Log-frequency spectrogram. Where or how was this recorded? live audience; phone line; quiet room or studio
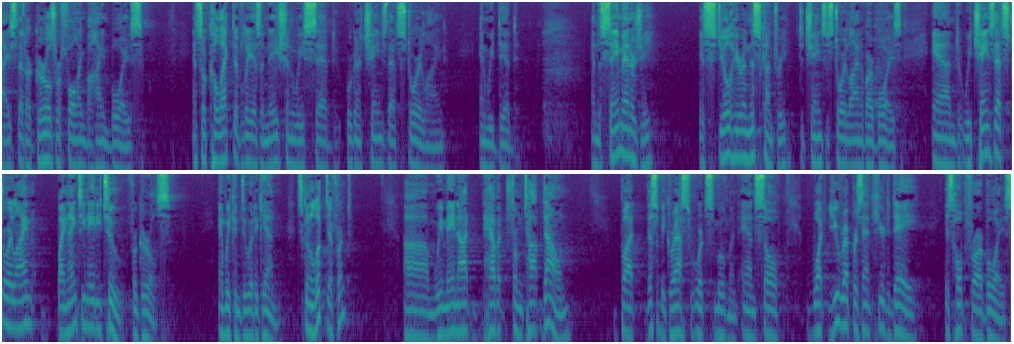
live audience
